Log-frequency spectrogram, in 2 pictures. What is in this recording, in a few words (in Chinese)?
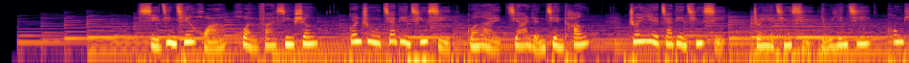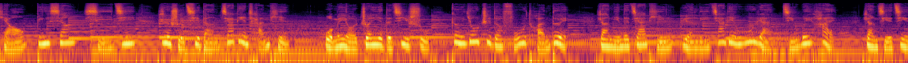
温馨 彩铃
